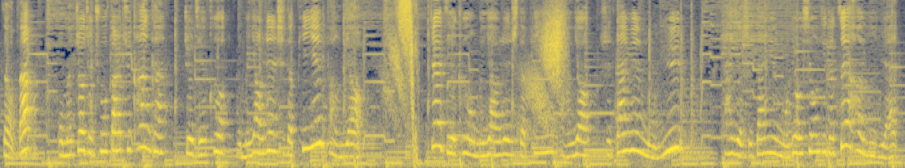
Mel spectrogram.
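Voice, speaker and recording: High-pitched little cartoon creature, toddler teacher. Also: female voice, expressive, moderate pace, music in the background. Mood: eager, encouraging. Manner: simple, exaggerated, encouraging talk, as if reading to a toddler. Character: little pink cartoon creature Le'er, cheerful child-like phonics teacher. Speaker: children's phonics teacher. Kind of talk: animated lesson for small children.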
